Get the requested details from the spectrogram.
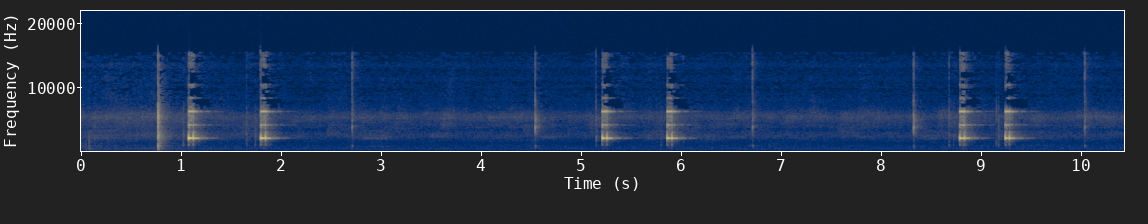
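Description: A radio set beeps in short pairs.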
